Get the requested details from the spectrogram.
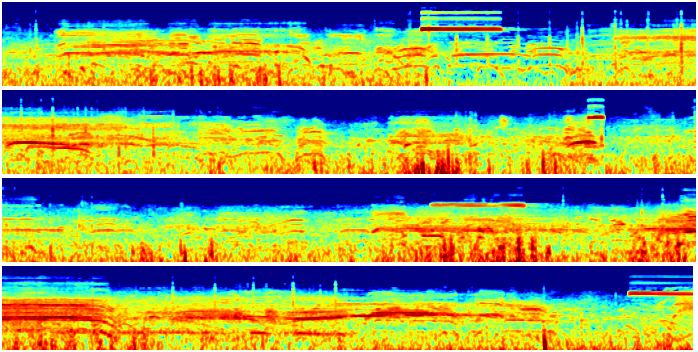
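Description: A crowd cheers and shouts in an outdoor stadium.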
